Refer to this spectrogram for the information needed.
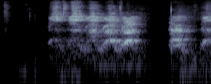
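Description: A dog barks and yelps in two bursts, a longer run of rapid, high-pitched calls followed by a shorter one after a brief pause. It is moderately quiet, with no talking.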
